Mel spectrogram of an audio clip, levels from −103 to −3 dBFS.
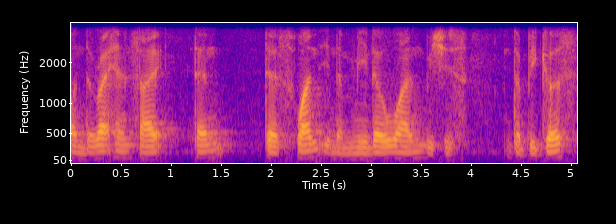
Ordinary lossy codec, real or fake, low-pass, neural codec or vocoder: none; real; 3.6 kHz; none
